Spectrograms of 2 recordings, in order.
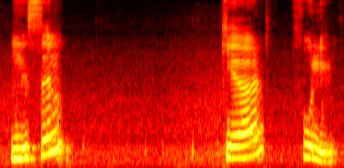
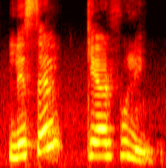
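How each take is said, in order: First: listen and carefully said slowly with a long pause between; teacher spacing out each word for the class. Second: Said in the usual way. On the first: Shown as a demonstration. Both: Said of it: "আস্তে আস্তে বলুন".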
